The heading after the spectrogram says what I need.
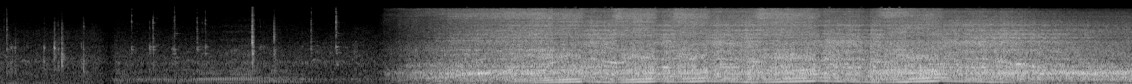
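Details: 2008 Suzuki Alto small petrol engine starts then runs unevenly with a rough, lumpy beat; misfire with cylinder number one dead despite plug checked.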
